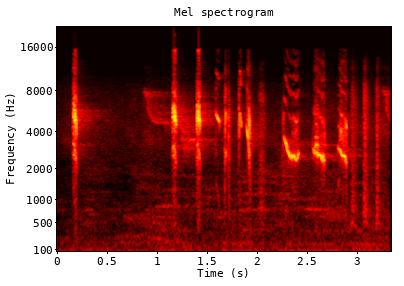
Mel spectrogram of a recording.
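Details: Sunbird, known locally as kolibri ninja, in a recording used as a trapping lure. Sharp, very high chips and short downslurred whistles come in an irregular burst, growing busier toward the end. Faint low hum underneath.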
